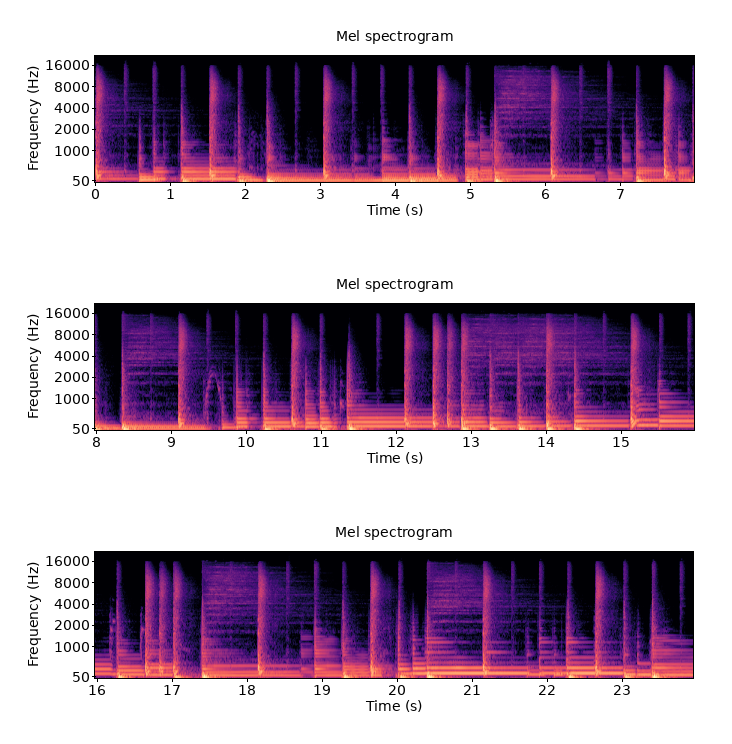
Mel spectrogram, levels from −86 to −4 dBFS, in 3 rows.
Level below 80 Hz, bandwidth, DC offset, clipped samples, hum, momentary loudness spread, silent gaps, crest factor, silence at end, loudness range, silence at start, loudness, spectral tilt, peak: -24 dBFS; 16 kHz; under 0.1%; under 0.1%; none; 9 LU; none; 20 dB; 0 s; 3 LU; 0 s; -24 LUFS; -6 dB/octave; 0 dBFS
